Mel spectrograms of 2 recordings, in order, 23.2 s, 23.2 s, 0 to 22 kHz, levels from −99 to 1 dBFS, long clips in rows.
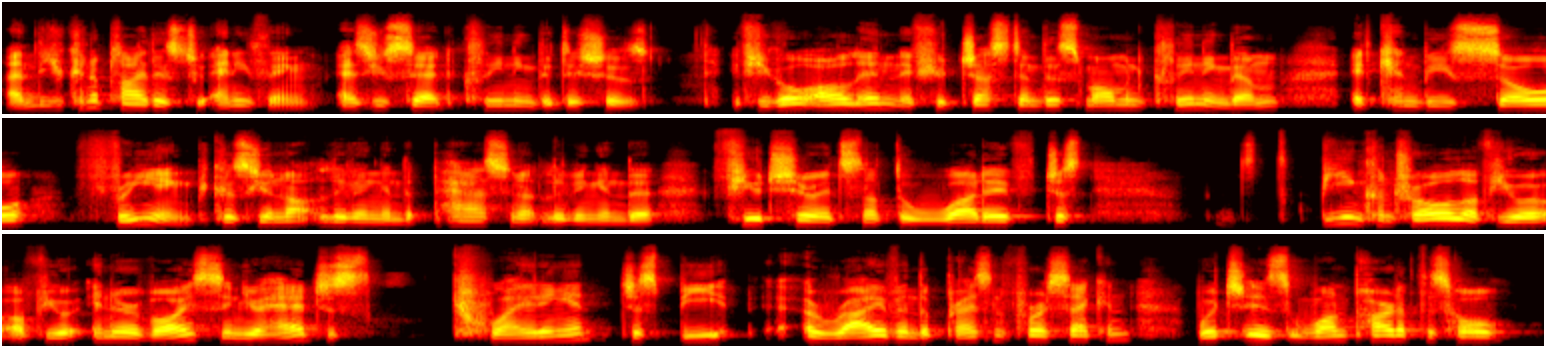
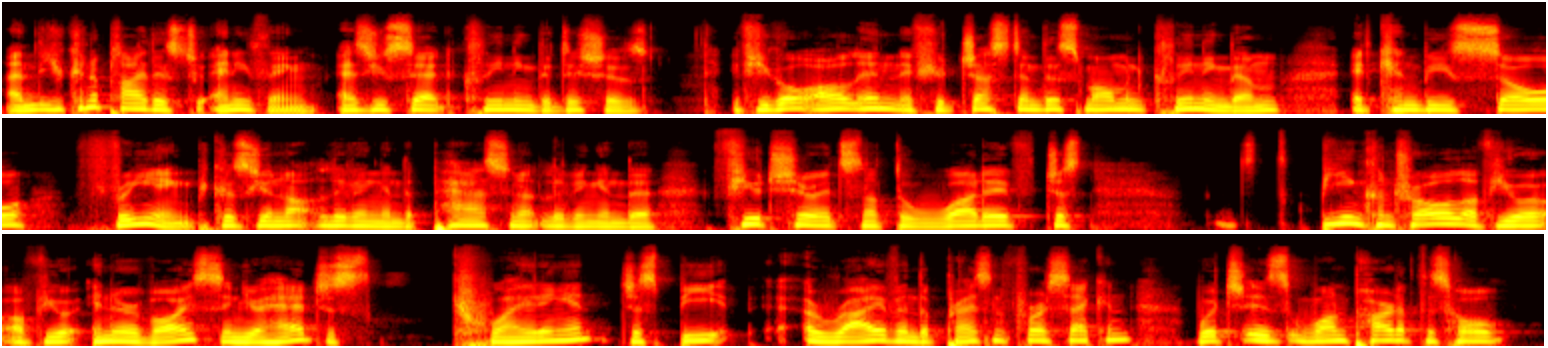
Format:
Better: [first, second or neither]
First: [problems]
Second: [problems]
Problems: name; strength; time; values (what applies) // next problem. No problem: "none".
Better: second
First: thin; very; fading below 300 Hz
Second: none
